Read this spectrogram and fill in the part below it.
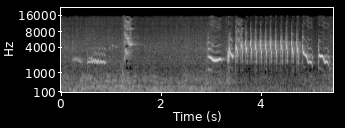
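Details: Sooty-headed bulbul singing, played to coax caged birds into song: faint short whistles, a sharp slurred note, a rapid high trill, then a few downward-slurred whistles.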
